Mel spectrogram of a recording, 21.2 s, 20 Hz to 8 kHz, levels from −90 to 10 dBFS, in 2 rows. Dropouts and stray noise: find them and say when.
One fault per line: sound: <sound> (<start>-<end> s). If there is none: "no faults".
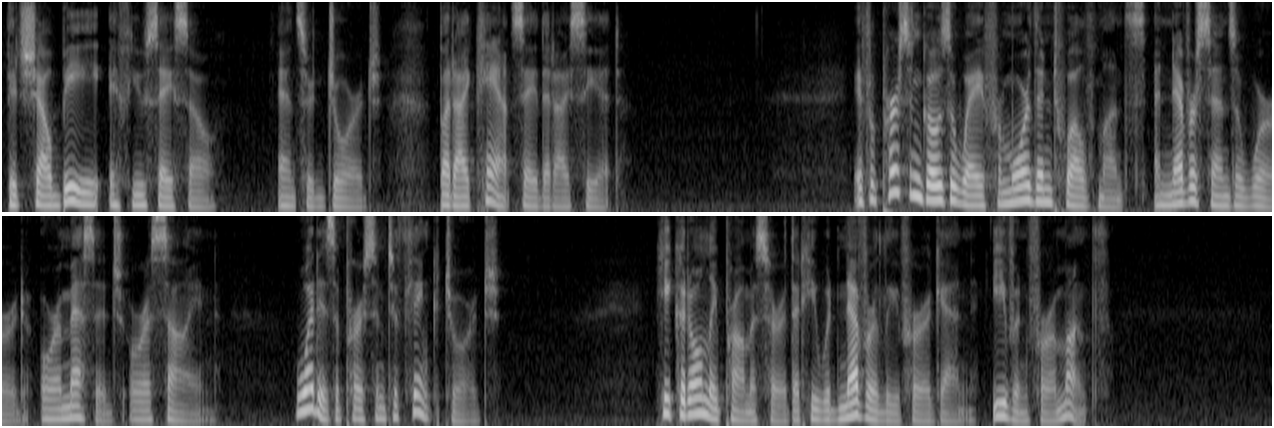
no faults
